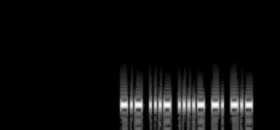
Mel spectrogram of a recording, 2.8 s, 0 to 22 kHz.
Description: Morse code, heard as a keyed tone, about 52 wpm, 700 Hz. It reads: KV4NK
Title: USA Call Signs - 5 Characters - 2x Character Spacing - 50wpm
